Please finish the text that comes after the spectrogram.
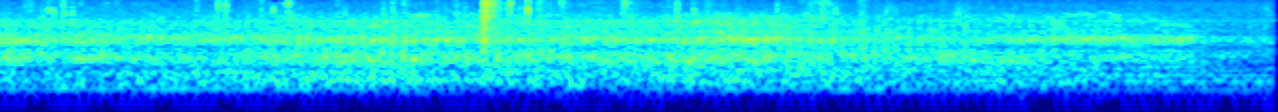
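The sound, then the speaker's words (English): A steady, rumbling aeroplane engine drone overhead as the plane keeps circling, holding at an even level throughout with a broad, slightly rough roar and no voices. “I think that's just another aeroplane I can hear.”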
